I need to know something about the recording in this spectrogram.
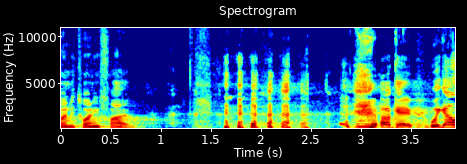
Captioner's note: audience laughing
